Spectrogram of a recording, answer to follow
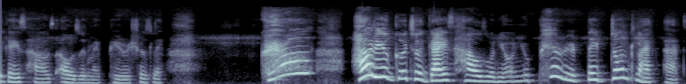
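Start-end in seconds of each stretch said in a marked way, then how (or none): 3.3-8.6 high, loud shocked squeal easing into scolding; scandalized friend. Retold or imitated. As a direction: imitate an appalled girlfriend, pitched way up. Acts out scandalized friend's reaction.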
